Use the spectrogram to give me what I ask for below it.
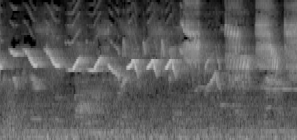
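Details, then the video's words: Trinidad bullfinch, a proven teacher bird, singing a run of rising and falling whistled slurs about four per second, then higher squeaky notes, over a noisy room background with a low hum. "Base trini bullfinch proven teacher bird"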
